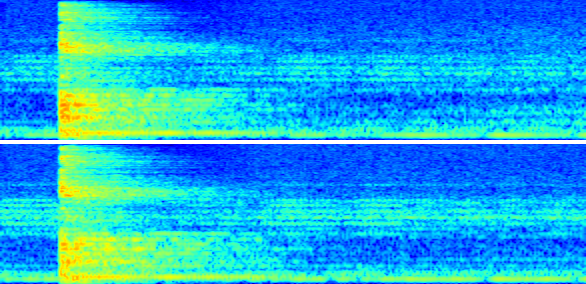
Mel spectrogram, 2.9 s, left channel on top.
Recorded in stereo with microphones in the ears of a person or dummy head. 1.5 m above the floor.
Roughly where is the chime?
No chime in this recording.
